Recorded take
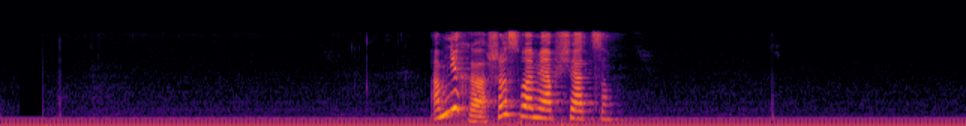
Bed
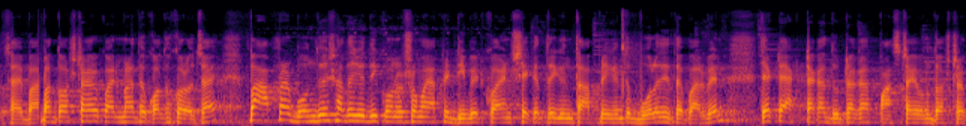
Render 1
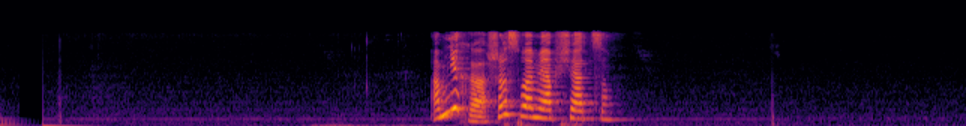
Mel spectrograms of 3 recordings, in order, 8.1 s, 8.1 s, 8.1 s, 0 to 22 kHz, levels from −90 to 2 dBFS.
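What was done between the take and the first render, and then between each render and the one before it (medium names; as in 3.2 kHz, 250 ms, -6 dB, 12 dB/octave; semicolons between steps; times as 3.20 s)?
de-hum 50 Hz, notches 5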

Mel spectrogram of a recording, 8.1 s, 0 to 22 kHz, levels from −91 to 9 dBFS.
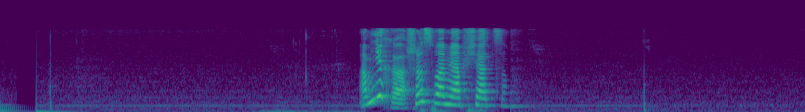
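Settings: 3.64–4.12 s: tone controls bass -14 dB, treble +5 dB; 4.66–5.10 s: fade out equal-power, to -17.5 dB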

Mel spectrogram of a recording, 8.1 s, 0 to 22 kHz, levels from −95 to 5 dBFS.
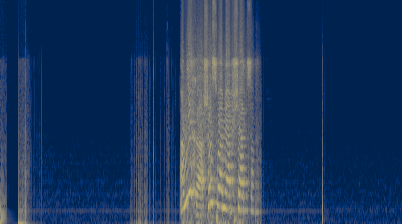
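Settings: peak limiter -15 dBFS, peak gain reduction 6.5 dB; waveshaping leveller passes 5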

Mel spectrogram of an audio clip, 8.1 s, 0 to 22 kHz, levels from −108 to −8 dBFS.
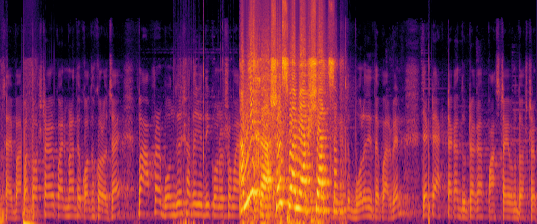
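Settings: add bed -14 dB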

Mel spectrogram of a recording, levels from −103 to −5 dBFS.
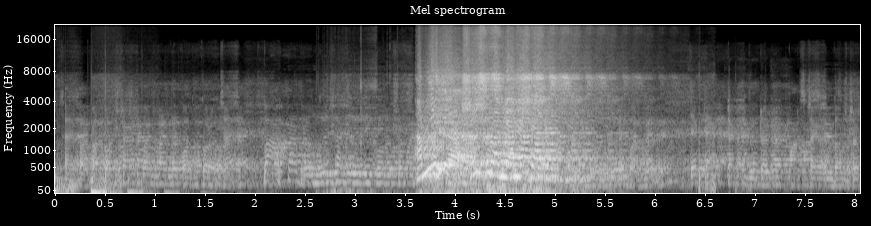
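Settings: feedback delay 365 ms, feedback 34%, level -11 dB; gated-style reverb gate 170 ms rising, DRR -1 dB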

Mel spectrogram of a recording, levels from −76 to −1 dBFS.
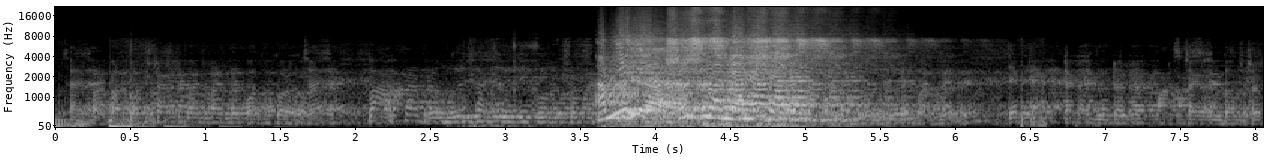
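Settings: trim -2 dB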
